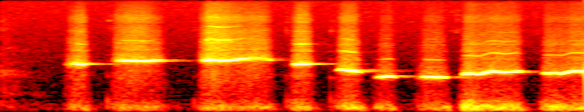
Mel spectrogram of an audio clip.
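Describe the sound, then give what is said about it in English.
A person whistles a short rock song melody, about nine clear pitched notes rising and falling in a song-like phrase, with brief gaps between them and no talking. “Come on, I just whistled it, man.”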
